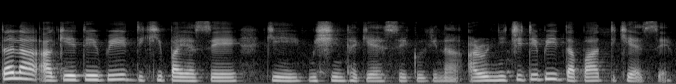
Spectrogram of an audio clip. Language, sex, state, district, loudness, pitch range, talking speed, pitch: Nagamese, female, Nagaland, Dimapur, -19 LUFS, 165-205 Hz, 150 wpm, 175 Hz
